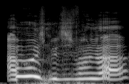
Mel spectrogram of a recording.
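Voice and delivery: high-pitched mock wail; imitated crying. Girlfriend breaks pregnancy news by phone, imitated wailing. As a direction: blurt it out in a pretend sob. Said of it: "die am Weinen ist".

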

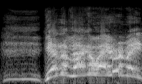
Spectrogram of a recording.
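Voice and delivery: high, loud sworn outburst; imitating a yell. Retelling a woman yelling at a skateboarder, loud high outburst. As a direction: snap at the skateboarder like a startled stranger. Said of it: "Just started yelling swears".

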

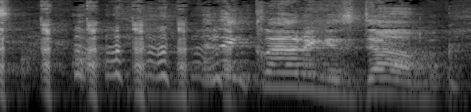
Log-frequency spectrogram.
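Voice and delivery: high, slow put-on clown. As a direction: play a sheepish clown wannabe. Playing a clown hopeful.

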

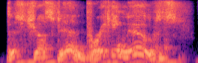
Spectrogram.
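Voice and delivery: slow, drawn-out mock breaking news; hammed-up news bulletin; mock newscaster. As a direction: announce it like a solemn anchor.

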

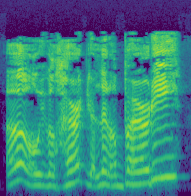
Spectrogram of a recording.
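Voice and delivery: mock her sing-song; mocking bully. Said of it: "asked one mockingly".

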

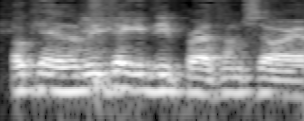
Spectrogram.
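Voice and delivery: ordinary talk

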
